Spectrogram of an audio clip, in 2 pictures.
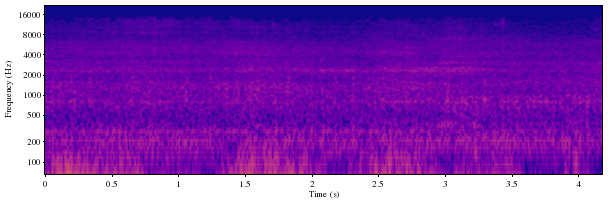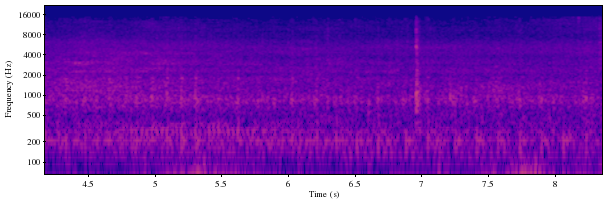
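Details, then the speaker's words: Suzuki A100 two-stroke after its carburettor was replaced after 47 years: it now holds a steady, low, even idle without holding the throttle, with no stumbling or dying out; normal idle. "nah ini dia udah bisa langsam nih motor Suzuki A100 ini jadi Mantap dah"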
